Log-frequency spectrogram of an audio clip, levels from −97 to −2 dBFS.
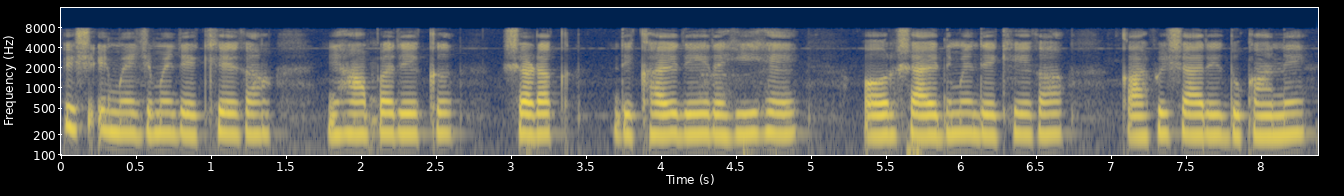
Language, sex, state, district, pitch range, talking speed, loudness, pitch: Hindi, female, Rajasthan, Jaipur, 200-210 Hz, 145 wpm, -17 LUFS, 205 Hz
